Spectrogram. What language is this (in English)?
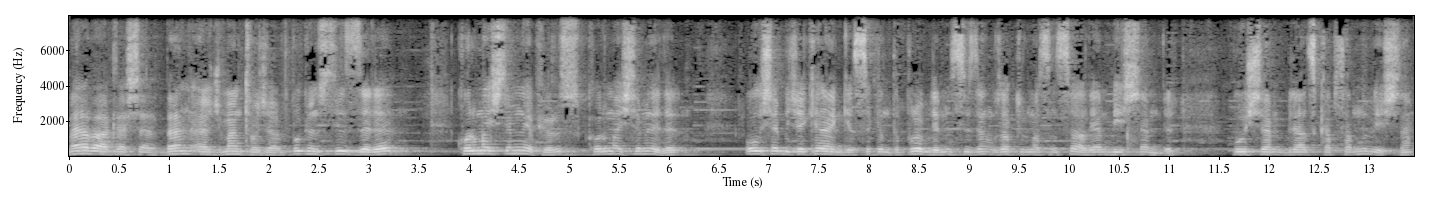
Turkish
